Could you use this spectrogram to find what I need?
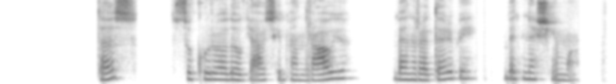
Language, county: Lithuanian, Marijampolė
